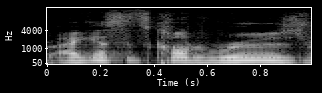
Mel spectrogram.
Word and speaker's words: Roes: And it's called Ruse Red, because I'm pronouncing it correctly now. Ruse, R-O-E-S, kind of like a play on Rose Red, but it's a delicious beer.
